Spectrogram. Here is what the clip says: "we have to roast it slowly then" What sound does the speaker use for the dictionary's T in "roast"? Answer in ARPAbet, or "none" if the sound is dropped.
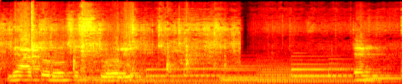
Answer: none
